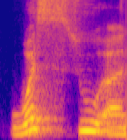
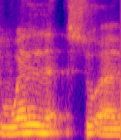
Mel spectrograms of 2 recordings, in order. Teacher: So we avoid the pronunciation of lam here, right? Because sin merged with the al. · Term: harf shamsi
